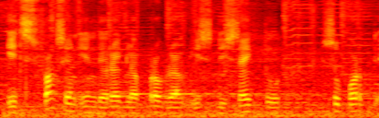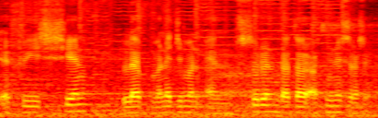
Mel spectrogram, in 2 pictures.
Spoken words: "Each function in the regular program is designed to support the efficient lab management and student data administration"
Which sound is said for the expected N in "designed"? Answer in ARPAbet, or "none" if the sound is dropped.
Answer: none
